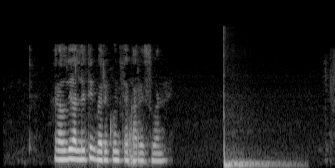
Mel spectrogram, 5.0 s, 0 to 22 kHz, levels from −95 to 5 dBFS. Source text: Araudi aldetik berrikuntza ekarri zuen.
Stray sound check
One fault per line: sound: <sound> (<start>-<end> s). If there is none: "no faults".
sound: thud (3.3-4.6 s)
